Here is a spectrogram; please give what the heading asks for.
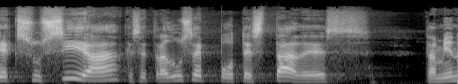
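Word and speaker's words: ἐξουσία: La palabra potestades viene del griego exousia, con X, exousia, más bien se pronuncia, exousia. Y exousia, que se traduce potestades, también habla de entes espirituales, pero tienen una pequeñita variación.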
